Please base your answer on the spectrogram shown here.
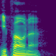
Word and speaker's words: Epona: Yeah, It's pronounced Epona.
